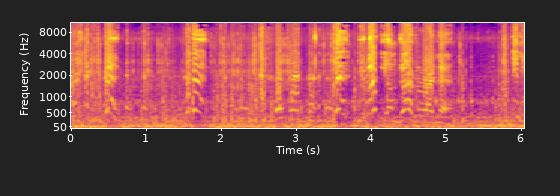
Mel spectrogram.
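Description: Untranscribed talking and laughing inside a car cabin, over the car's steady low rumble.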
